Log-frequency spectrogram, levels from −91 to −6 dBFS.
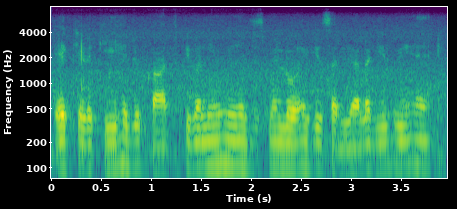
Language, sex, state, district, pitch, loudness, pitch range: Hindi, male, Uttar Pradesh, Lalitpur, 100 Hz, -20 LUFS, 95-105 Hz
